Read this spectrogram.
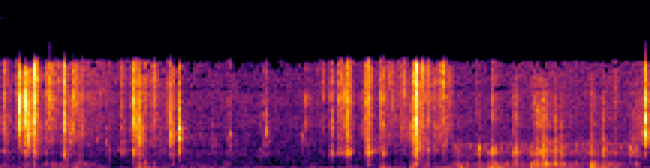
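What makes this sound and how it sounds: A yellow-handled knife scrapes and shaves thin flakes from the surface of a solid tan bar of soap held in the hand. Quiet, irregular bursts of dry, scratchy scraping crackle brightly over a soft low rumble, each stroke fading quickly.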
